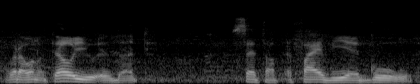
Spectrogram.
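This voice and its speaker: In his thirties, this forex trader coaches his livestream audience with a low, darkish voice at a measured pace. His casual motivational talk is repetitive and coaxing, aimed straight at viewers, with slight background noise behind it.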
